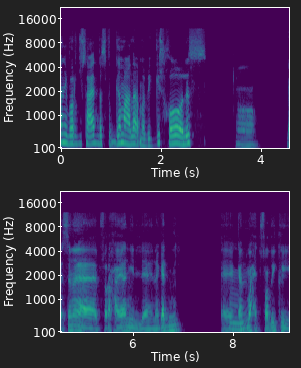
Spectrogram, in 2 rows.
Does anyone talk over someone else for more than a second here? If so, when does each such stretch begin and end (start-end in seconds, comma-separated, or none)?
none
